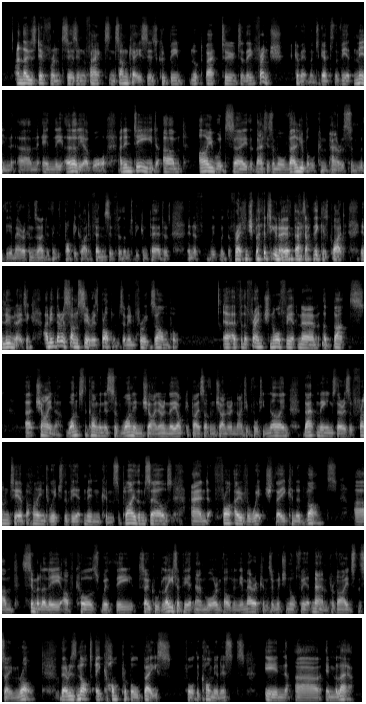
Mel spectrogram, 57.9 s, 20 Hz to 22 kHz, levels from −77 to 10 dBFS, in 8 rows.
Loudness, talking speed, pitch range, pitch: -26 LUFS, 170 wpm, 100-125 Hz, 110 Hz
